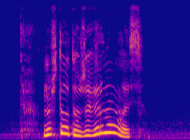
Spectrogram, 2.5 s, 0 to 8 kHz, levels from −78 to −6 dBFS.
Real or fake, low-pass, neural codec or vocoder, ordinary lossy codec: fake; none; codec, 16 kHz, 16 kbps, FunCodec, trained on Chinese and English, 50 frames a second; none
